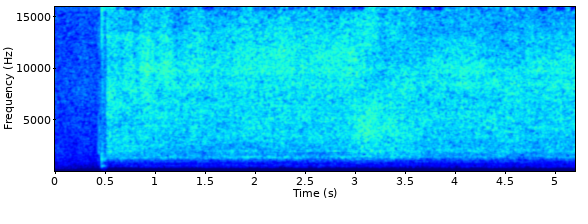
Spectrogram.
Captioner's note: hairdryer whooshing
